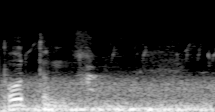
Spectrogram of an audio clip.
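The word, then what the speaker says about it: putns: can't even say bird so in latvian the bird is putins p u d n i s p n p-u-t-n-i-s that's how you how you spell it out so it's it's called putin's putin so that's the bird in latvian putin's so um yeah and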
